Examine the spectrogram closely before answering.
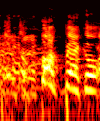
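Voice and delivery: high snapped order with a laugh; imitating an angry policeman; mock cop bark. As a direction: play the cop shoving him back.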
